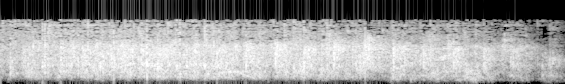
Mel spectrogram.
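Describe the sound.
Warm audience applause greets the speakers of a workshop on relationships and recovery, with full, dense clapping that holds steady for several seconds before tapering slightly at the end.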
